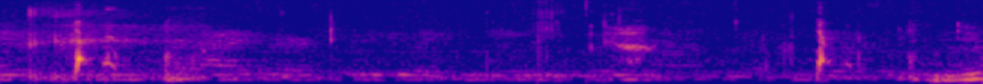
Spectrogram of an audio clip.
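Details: Baby girl with hiccups, her first since birth after frequent hiccups in the womb: two sharp, brief voiced catches about two and a half seconds apart in a quiet room.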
